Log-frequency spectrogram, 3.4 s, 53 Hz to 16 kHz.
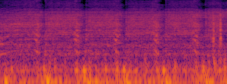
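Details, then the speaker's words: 2019 Ford Mustang GT manual with Vortech supercharger, compression test while cranking with injectors disconnected: number 2 cylinder gives even starter cranking with a steady beat and no odd knocks, healthy compression. "Beautiful. Number 2 cylinder. Beautiful. Again, it's the amount of times I'm cranking it. That's why I see the variable, but I don't want to crank it too long to get locked out again."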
